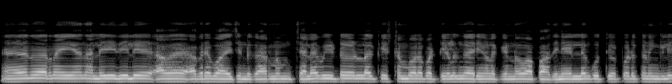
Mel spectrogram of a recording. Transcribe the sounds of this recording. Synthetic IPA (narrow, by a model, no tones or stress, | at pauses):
enːɨpɐrɐɲːaːaːnɐlːɐɾiːðijilɐʋɐɐʋɐɾebʱaːd̪ʱit͡ɕːuɳɖɨkaːɾɐɳɐmt͡ɕilɐʋiːʈ̬ːɨɣɐɭiɭok̬ːe̞iʂʈɐmbo̞ːlepɐʈːiɣɐɭumkaːɾjɐŋːɐɭɐkːejɳɖɐʋoɐpːo̞ːɐðineelːaːmkut̪ːiʋɐpːeɽukːɐɳe̞ŋɡil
